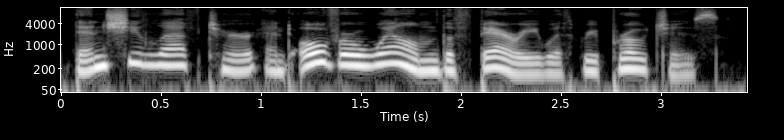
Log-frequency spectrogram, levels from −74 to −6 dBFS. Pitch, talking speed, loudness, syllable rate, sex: 210 Hz, 175 wpm, -16 LUFS, 5.1 syllables/s, female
